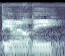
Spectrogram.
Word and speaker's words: boiled: you know early in the harvest uh it's bold peanuts now spelled b-o-i-l-e-d but in the south we pronounce it mold or bold bowl peanuts so that's how pronounced all right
